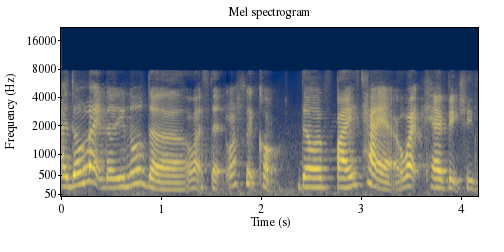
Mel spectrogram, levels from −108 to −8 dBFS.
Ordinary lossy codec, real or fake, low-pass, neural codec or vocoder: none; fake; none; codec, 16 kHz, 2 kbps, X-Codec, HuBERT features, trained on balanced general audio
